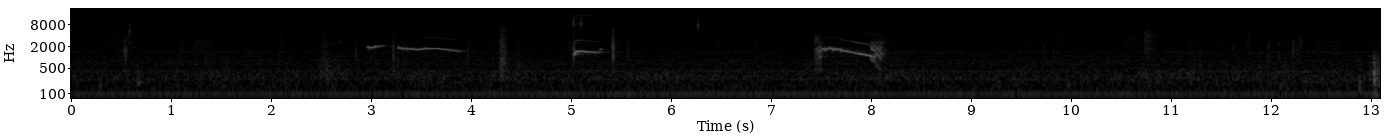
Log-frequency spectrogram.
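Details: Kitten meowing while being held, three thin high mews, each sliding downward, spaced over about five seconds, with soft handling rustles and a quiet room hum.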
